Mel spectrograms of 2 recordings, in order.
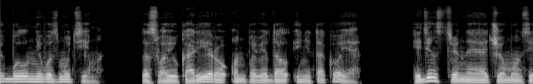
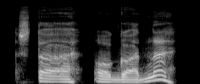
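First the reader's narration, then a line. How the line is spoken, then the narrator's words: Wheezing after spitting. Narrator (Russian): просипел Ричард, отплевавшись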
